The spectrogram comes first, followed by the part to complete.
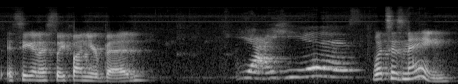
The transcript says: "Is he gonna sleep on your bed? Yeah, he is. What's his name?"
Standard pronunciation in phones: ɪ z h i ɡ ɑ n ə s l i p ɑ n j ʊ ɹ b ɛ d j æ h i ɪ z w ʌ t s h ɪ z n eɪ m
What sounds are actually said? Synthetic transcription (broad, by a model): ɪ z h i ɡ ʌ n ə s l i p n j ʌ ɹ b ɛ d j æ h i ɪ z w ʌ t s h ɪ z n eɪ m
